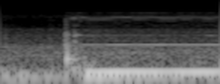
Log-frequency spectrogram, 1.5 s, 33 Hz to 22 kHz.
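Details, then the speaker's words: Tesla Model 3 refresh (Highland), 2024: power telescoping steering column adjusting. A click, then a loud, steady low drone with a faint higher whine from the column motor. The driver calls it unusually noisy, a build-quality issue. "that's pretty bad. I don't personally recall. Oh, is it gone? Oh, there it is. I don't recall any power articulating steering wheel making a sound like that before."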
